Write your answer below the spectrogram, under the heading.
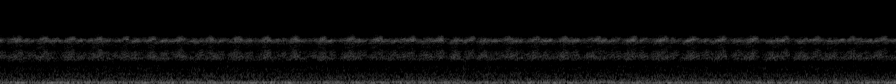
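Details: Many frogs in chorus in the countryside on the night before rain: an unbroken wall of rapid, overlapping croaks, shimmering in two bright pitch bands, with a low murmur beneath and no pauses.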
